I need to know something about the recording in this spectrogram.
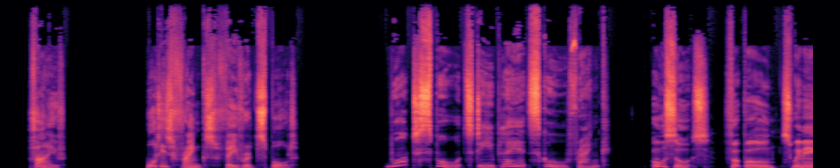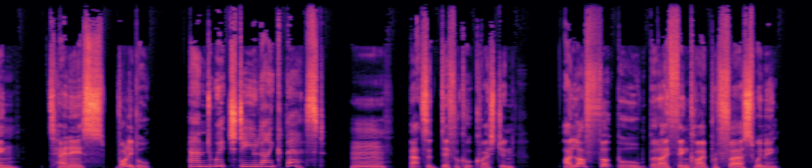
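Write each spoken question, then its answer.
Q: What is Frank's favourite sport?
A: Swimming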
